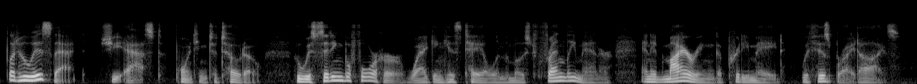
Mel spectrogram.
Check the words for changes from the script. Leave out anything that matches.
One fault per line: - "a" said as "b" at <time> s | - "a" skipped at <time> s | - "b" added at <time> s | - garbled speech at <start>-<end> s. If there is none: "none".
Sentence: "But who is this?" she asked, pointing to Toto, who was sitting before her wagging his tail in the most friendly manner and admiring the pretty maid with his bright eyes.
- "this" said as "that" at 0.5 s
